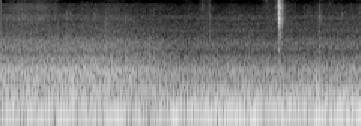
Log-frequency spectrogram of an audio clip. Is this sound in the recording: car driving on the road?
yes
